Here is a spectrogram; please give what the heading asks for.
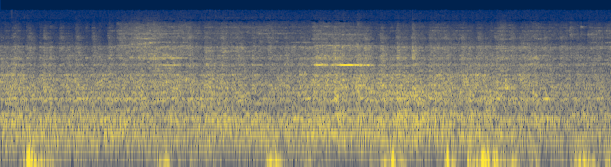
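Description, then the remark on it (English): A train thunders past on a bridge over a gorge, a loud continuous rumble with rhythmic clattering of wheels and a brief metallic squeal partway through; no voices are heard. “Hang over a gorge while a train runs over the top, and try not to let go, but then also don't get too tired in your arms,”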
